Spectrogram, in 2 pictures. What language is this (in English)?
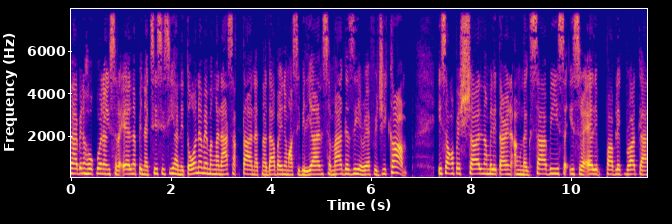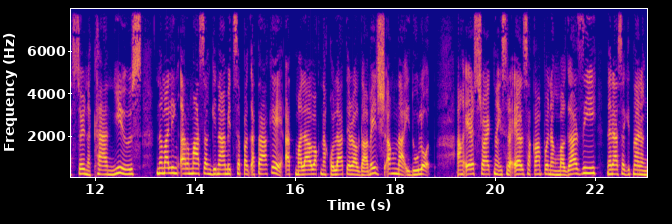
Filipino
